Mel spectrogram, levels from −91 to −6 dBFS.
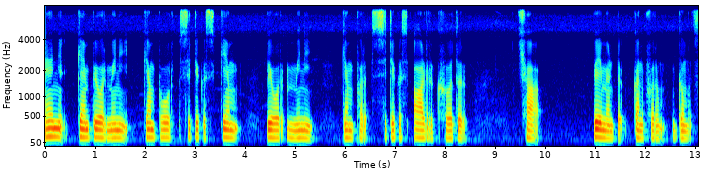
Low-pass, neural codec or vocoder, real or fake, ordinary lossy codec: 7.2 kHz; none; real; none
